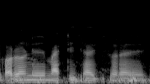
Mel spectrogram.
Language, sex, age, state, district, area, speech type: Odia, male, 18-30, Odisha, Jagatsinghpur, rural, spontaneous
